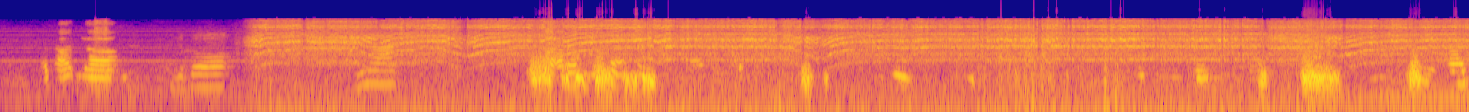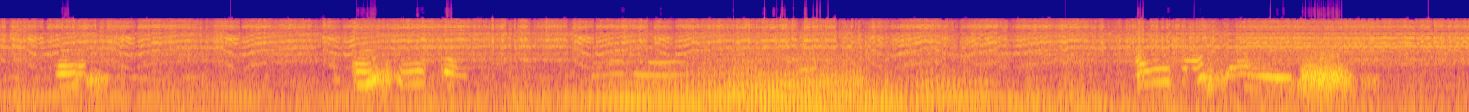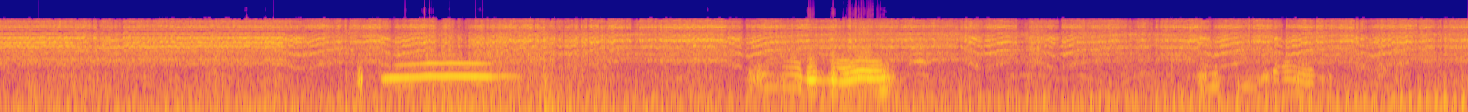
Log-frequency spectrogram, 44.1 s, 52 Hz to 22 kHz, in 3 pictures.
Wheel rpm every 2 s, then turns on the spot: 0, 120, 180, 220, 200, 240, 210, 190, 190, 200, 200, 200, 180, 210, 210, 210, 180, 190, 190, 210, 190, 190.
none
